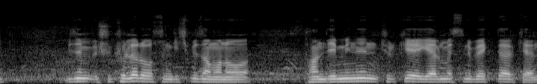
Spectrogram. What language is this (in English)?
Turkish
